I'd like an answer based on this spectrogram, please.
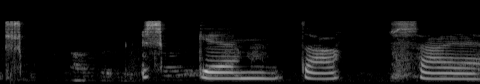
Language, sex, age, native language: Icelandic, male, 7, Icelandic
